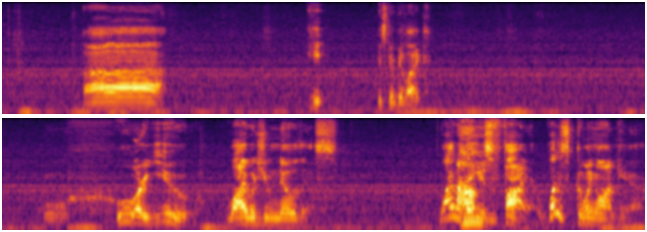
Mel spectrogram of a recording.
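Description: A man talks with animation over an online call.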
